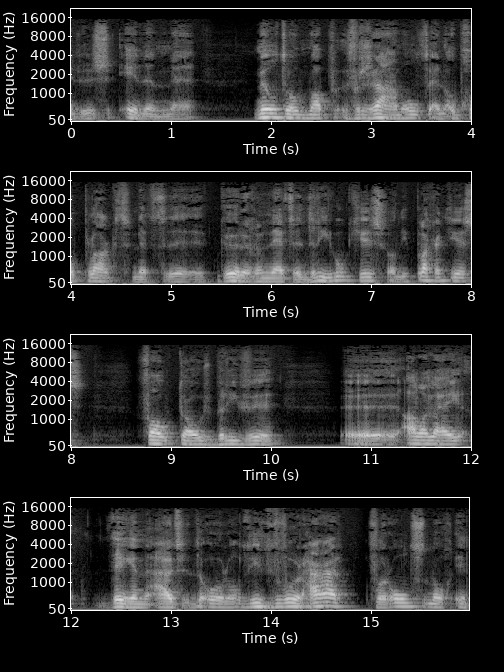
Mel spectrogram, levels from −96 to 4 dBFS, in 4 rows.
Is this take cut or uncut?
uncut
